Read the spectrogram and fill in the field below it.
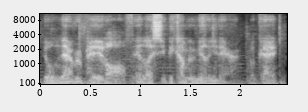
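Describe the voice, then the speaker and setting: A man's voice: rumbling low, fairly even intonation, rapid-fire, music in the background. A man hosting his own channel, ranting angrily and profanely to his viewers, a little out of breath. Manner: angry, profane, keeps addressing viewers as guys. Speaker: channel host. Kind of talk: ranting commentary to camera.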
